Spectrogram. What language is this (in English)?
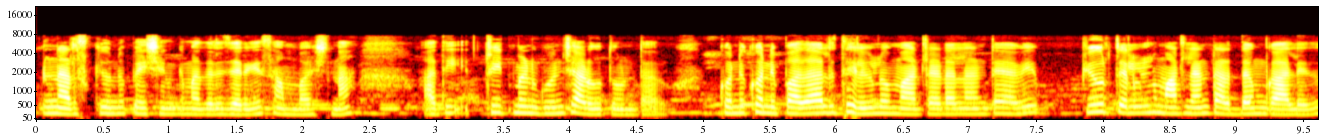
Telugu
